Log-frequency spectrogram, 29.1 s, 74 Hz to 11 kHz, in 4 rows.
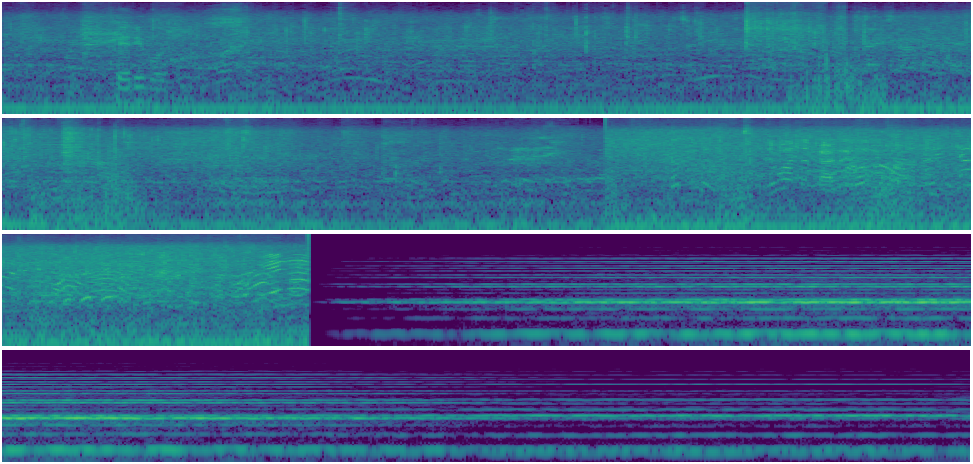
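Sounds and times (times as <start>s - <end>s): people talking: 0.0s - 16.8s
ferry engine droning: 0.0s - 16.9s.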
